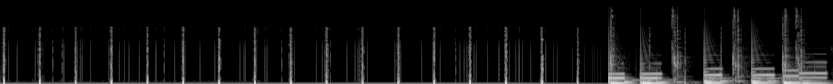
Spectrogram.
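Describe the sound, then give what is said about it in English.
Pulsar radiation pulses converted into sound form a long, even train of sharp clicks at a quick, steady beat. In the final two seconds, a loud burst of music takes over. “And the sound you're hearing is these pulses of radiation. It's what microwaves sound like.”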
